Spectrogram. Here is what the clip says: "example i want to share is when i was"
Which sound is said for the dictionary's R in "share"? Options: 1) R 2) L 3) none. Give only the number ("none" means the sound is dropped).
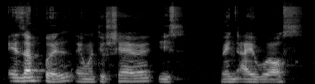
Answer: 1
